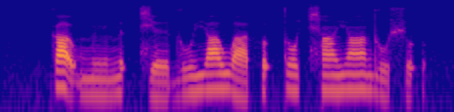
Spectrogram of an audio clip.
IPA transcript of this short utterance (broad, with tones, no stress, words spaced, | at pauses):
ka̰˦˨ʊ̯mĩ˨ nɪ˦ʔt͡ɕe˨ɪ̯du˦ jä˦wä˨θʊ˦ʔto˦ t͡ɕʰã˦jã˦du˨ ʃʊ˦ʔ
